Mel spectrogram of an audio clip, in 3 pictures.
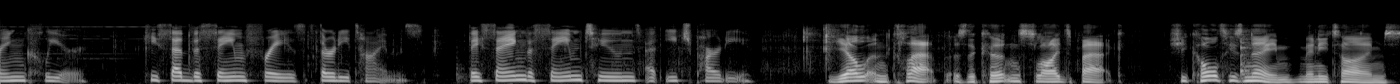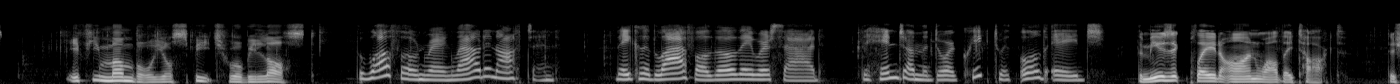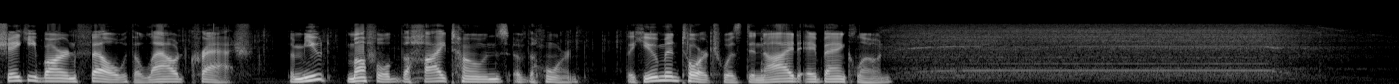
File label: Office microphone sample; Corsair HS70 Pro Wireless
